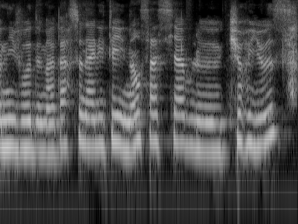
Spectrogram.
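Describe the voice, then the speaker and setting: A woman with a medium-pitched voice speaks with music playing in the background. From France, Paris region. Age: 40s. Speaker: notary. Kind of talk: podcast interview. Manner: hesitant, many fillers.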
